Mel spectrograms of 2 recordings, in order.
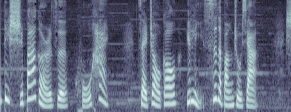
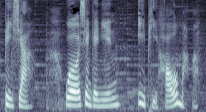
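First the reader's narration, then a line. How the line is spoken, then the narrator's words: Smiling, ingratiating. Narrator (Chinese): 赵高满脸堆笑的对秦二世说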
